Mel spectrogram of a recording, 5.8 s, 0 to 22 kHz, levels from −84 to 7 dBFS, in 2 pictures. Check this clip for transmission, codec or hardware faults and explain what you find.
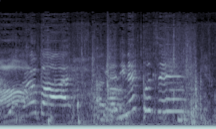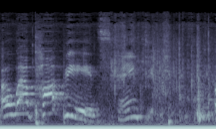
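One fault runs through the whole clip: a DC offset. The waveform sits displaced from zero by a constant level of about -12 dBFS, the kind of shift a converter or input stage with a bias error leaves behind. It cannot be heard as a tone, but it eats headroom on one side and puts steady energy at 0 Hz. Unlike hum or rumble, it neither pulses at 50 or 60 Hz nor wanders.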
